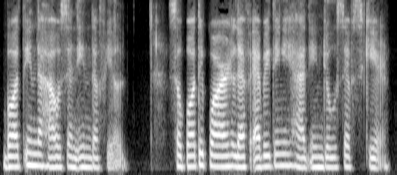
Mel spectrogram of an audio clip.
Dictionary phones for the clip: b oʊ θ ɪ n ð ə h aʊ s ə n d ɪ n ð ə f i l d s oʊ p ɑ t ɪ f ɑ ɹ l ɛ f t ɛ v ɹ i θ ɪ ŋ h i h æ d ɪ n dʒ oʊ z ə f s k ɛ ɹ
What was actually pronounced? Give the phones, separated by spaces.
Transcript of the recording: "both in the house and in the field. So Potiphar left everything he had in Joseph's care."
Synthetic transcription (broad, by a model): b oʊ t ɪ n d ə h aʊ s ə n d ɪ n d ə f i l d s oʊ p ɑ t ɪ p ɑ ɹ l ɛ f t ɛ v ɹ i t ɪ ŋ h i h æ d ɪ n dʒ oʊ s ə f s k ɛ ɹ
